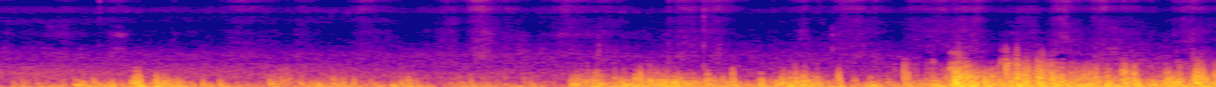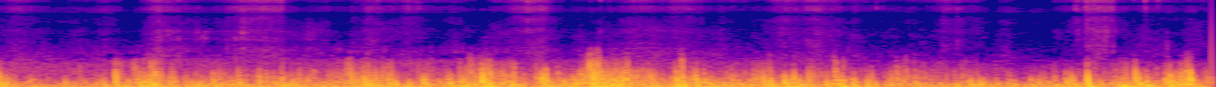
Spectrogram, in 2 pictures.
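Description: Steady gusting wind roars against the microphone, a low rumbling buffeting that swells and fades throughout with no voices.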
